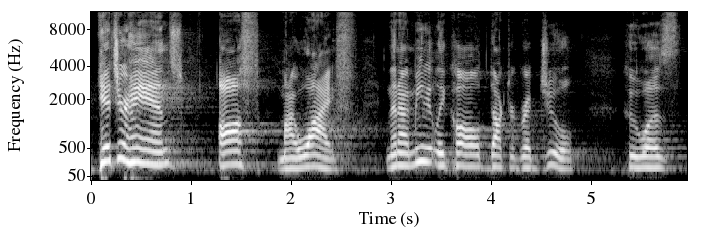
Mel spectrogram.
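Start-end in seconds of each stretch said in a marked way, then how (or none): 0.1-2.6 slow, loud, forceful reenactment; a slow, raised warning to the nurse; retold stern command. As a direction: firmly order him off, slowly and loudly. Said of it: "colorful words also as I said that".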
